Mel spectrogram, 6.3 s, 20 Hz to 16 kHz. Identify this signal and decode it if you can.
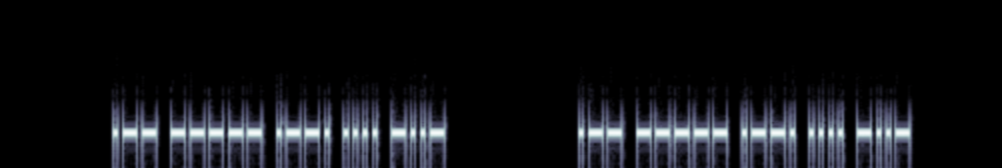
Morse code, heard as a keyed tone, about 40 wpm, 700 Hz. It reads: W0PHX W0PHX
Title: Call Signs Repeated 3x - 40wpm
